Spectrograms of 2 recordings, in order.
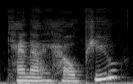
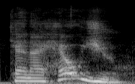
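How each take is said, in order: First: The question sounds warm and kind. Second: The question sounds curt and rude. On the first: The listener feels welcomed and appreciated. The speaker calls it right. "He will appreciate your kindness" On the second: The listener feels annoyed and irritated. The speaker calls it wrong. "they will get annoyed, they will get irritated"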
